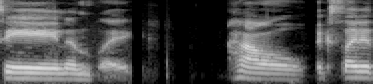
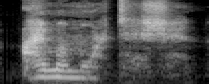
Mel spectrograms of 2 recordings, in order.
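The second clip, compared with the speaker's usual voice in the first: hushed whisper; 2 semitones higher than usual. Retelling what a friend said to her, whispering it. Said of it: "she whispers it at me".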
